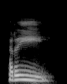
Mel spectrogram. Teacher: Jadi tipis dia biasa, ri, nggak naik, pangkal lidahnya tidak naik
